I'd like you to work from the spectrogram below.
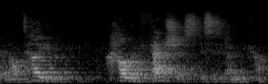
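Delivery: ordinary delivery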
